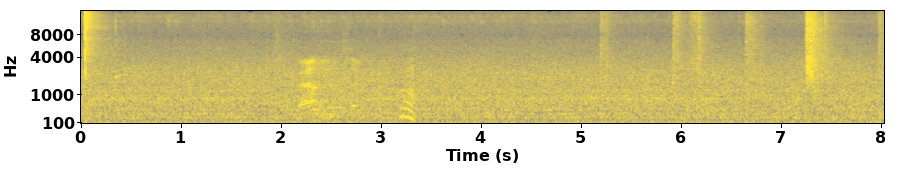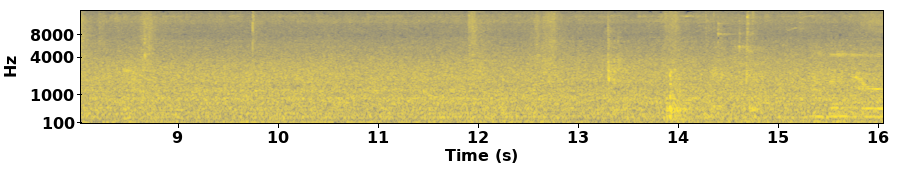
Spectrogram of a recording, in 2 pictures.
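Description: A fan hums steadily.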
